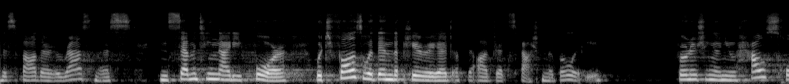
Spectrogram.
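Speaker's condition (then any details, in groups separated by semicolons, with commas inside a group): No condition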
